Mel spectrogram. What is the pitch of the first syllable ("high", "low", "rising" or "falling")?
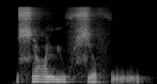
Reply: high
